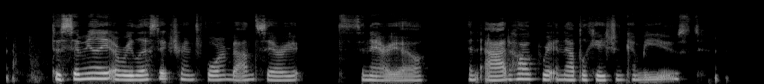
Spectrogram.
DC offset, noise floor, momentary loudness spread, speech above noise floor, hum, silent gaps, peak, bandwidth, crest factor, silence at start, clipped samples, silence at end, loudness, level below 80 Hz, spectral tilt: under 0.1%; -47 dBFS; 14 LU; 22 dB; none; none; -10 dBFS; 11.5 kHz; 18 dB; 0.05 s; under 0.1%; 0.45 s; -26 LUFS; -66 dBFS; -4.5 dB/octave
